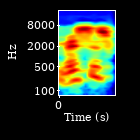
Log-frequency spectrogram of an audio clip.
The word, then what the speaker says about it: Mrs.: there are two syllables in this words exactly so mrs. would be pronounced like almost misses it would be well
